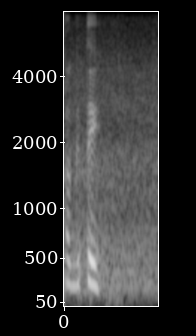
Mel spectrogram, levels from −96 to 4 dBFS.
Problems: none marked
